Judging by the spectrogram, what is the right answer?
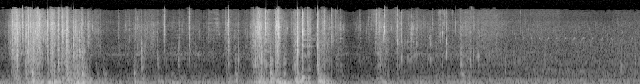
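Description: A landed Atlantic salmon thrashing in a landing net in the bottom of a boat: two loud bouts of flapping and slapping, each about a second long, the second about three seconds after the first, with a few smaller knocks and rustles of net in between and after.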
